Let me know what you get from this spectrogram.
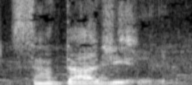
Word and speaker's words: Saudade: Saudade.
